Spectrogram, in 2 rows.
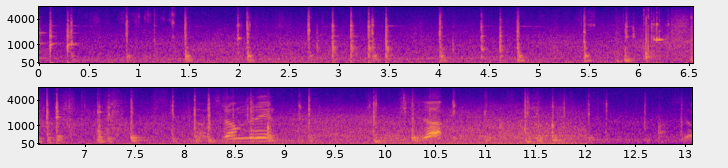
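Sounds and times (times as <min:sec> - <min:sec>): metallic taps and clicks on saw: 0:00.0 - 0:13.0.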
